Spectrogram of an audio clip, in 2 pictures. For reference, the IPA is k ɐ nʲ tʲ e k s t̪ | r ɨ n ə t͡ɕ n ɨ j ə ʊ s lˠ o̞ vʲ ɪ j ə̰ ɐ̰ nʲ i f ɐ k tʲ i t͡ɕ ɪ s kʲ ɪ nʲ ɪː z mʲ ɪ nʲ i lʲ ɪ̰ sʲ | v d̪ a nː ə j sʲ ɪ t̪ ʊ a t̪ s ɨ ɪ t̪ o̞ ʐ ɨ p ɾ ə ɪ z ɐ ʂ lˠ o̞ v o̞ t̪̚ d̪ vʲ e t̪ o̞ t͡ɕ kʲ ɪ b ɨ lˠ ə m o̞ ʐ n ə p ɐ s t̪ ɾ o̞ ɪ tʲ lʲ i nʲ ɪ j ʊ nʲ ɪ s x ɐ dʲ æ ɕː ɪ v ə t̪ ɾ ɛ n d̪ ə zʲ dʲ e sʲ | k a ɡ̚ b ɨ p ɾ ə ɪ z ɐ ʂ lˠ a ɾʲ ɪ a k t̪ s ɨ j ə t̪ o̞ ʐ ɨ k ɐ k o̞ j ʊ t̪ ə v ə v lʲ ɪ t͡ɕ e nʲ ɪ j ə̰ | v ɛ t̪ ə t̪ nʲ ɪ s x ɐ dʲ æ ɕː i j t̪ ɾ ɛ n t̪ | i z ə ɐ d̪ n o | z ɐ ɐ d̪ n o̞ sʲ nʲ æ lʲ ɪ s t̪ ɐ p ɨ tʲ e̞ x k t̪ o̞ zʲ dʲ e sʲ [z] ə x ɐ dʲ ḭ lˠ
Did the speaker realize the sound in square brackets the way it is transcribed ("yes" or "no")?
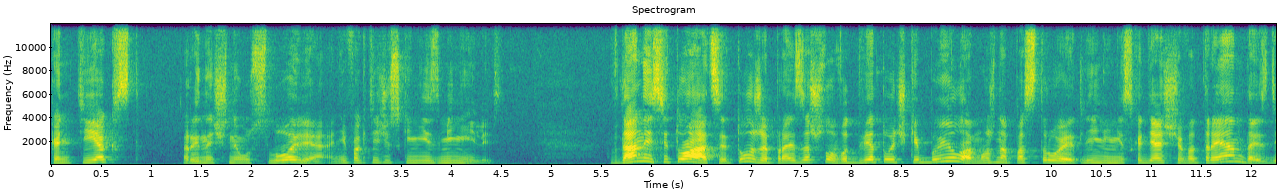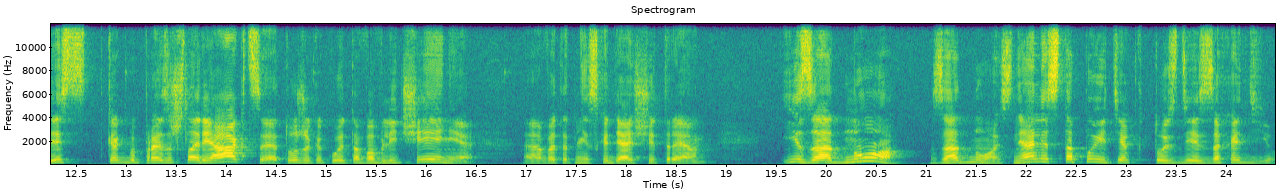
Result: yes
